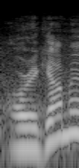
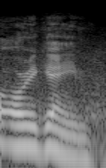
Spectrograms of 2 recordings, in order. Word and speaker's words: Origame: Well, firstly, did you pronounce it origami or origame? That's kind of a game in itself. I mean, there's at least three different pronunciations. It's up to you. Which one did you prefer, though? I like the word game because it's original games, basically.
